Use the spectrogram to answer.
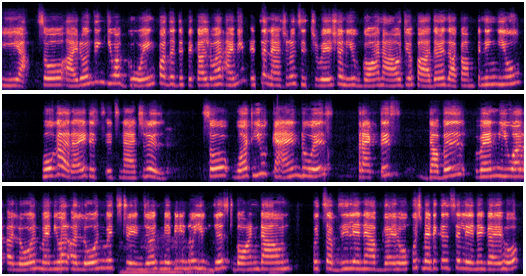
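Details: Adult woman speaking; fluent speech.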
